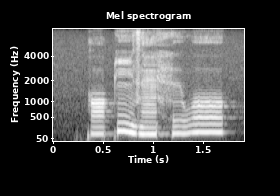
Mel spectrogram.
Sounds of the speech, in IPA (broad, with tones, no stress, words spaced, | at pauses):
kɔ˨kĩ˦˨zɛ̃˨ hɨ˨wo˦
